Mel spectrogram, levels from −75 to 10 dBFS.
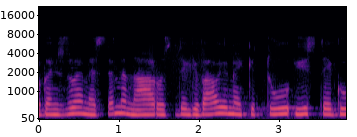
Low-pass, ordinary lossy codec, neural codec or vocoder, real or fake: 7.2 kHz; AAC, 32 kbps; none; real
